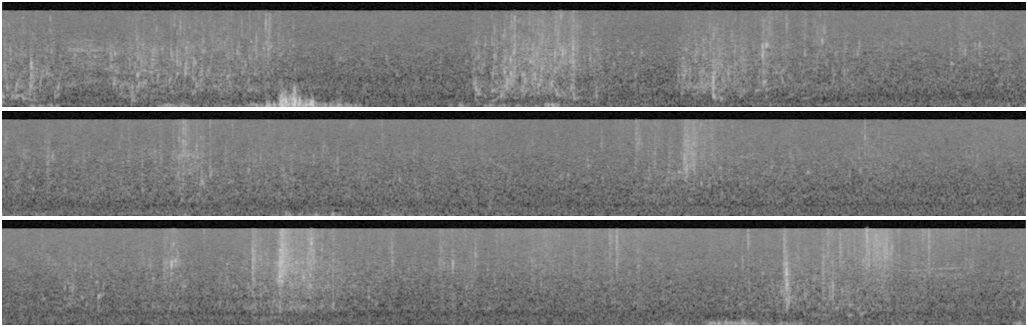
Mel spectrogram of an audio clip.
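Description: Shallow water splashing and trickling as a person wades and handles a woven bamboo fish trap, with scattered small splashes and knocks. A loud low thump comes about two seconds in, and a weaker one near the end.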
